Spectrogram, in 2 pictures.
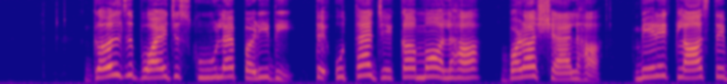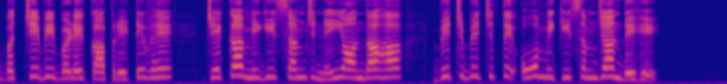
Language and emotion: Dogri, neutral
